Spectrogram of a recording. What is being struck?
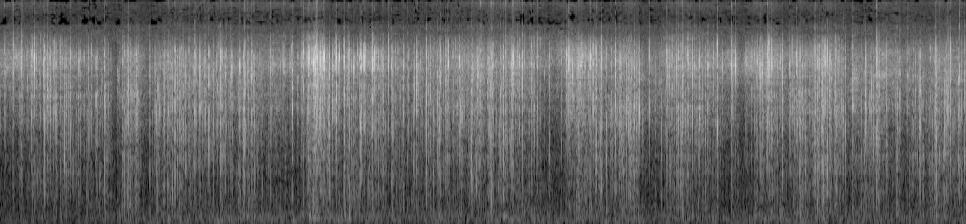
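Empty kraft paper bag.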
